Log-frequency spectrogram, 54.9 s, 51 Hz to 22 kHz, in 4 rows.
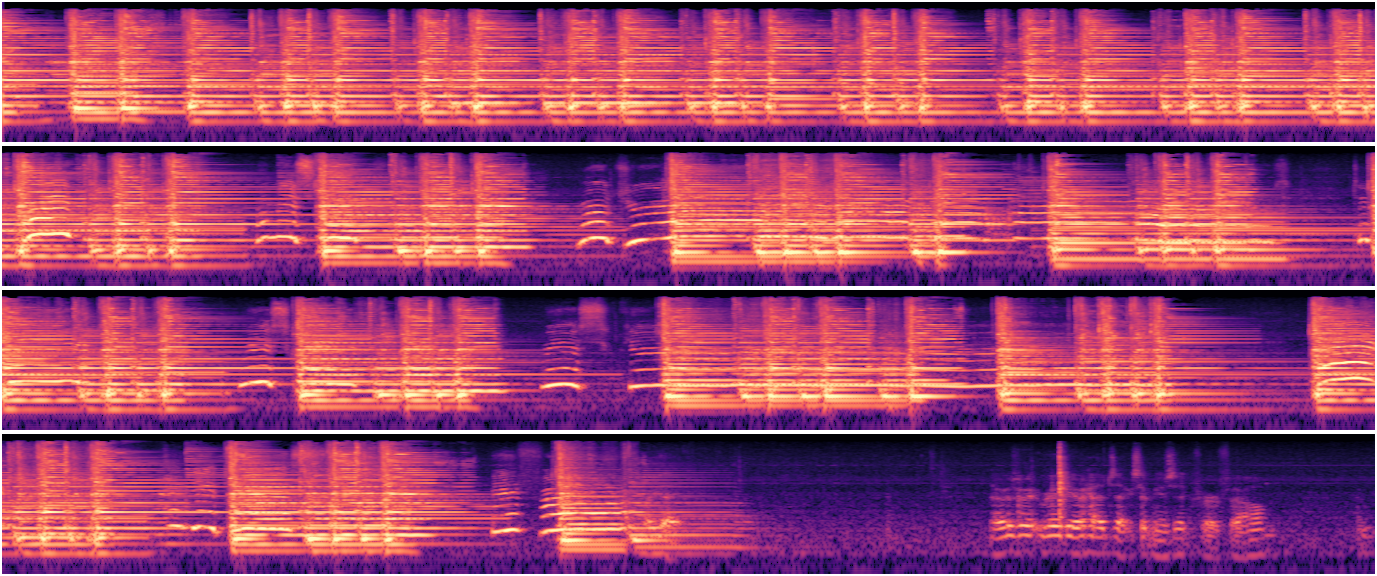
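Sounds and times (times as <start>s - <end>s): acoustic guitar chords: 0.0s - 52.2s.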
